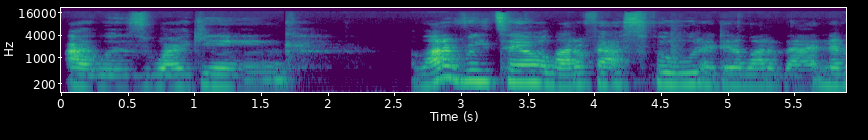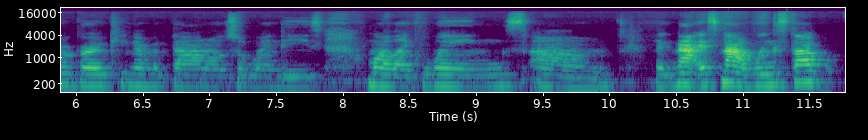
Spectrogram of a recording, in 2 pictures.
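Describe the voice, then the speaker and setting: A woman's voice: lowish voice, steady tone, a little slow, a bit bright, distant mic. A woman in her twenties from the United States chatting casually in a home Q&A vlog, rambling with many fillers. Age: 20s. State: dry throat. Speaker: vlogger.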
